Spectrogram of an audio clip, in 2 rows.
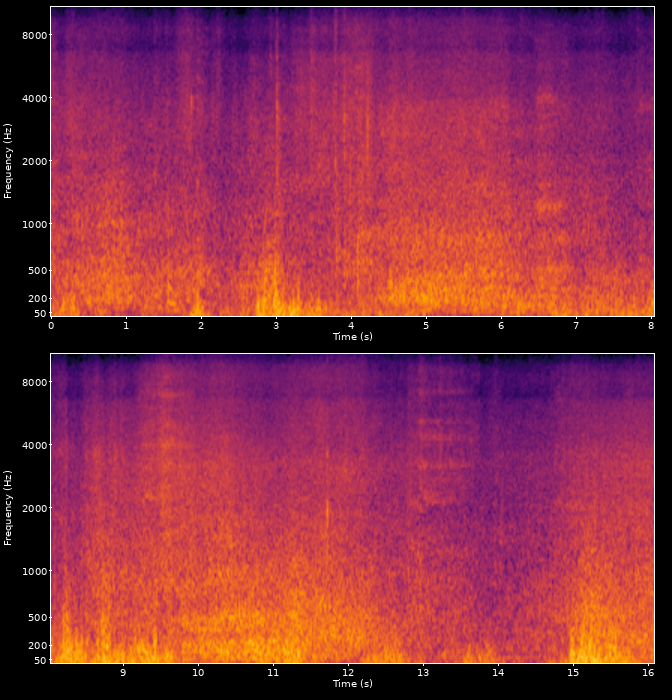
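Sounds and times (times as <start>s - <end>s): sea waves on shore: 0.0s - 16.0s
wind buffeting microphone: 0.0s - 16.0s.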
